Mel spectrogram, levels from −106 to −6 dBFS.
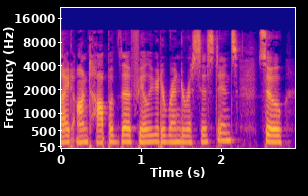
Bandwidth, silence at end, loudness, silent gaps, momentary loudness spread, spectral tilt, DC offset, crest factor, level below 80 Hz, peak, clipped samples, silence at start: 11.5 kHz; 0.15 s; -26 LUFS; none; 5 LU; -3.5 dB/octave; under 0.1%; 16 dB; -50 dBFS; -10 dBFS; under 0.1%; 0 s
